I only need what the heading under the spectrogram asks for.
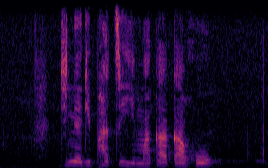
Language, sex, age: Southern Sotho, male, 20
